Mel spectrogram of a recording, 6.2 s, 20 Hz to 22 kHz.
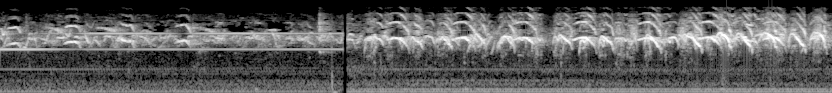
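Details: Newly hatched chicks of Habeş, Sultan and İspenç breeds, December 2022, cheeping in a crowded chorus of sharp falling peeps that grows louder after a brief click midway; low hum throughout.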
